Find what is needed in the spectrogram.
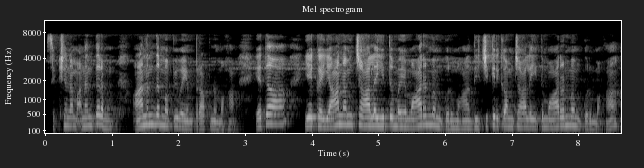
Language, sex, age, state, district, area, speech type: Sanskrit, female, 45-60, Andhra Pradesh, Chittoor, urban, spontaneous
